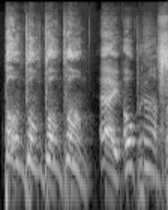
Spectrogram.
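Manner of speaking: high, loud pounding call; mock yell at the door. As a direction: bang and bark it out like a counselor.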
